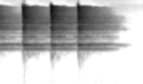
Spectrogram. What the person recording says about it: como é que a gente diferencia ele através do som um som de sino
